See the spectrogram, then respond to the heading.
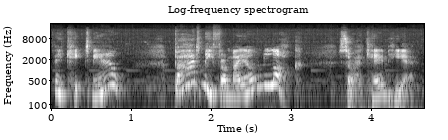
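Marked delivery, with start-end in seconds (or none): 0.0-3.2 high, loud, aggrieved complaint; indignant. Acted. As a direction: protest the injustice loudly. Creature complains of being thrown out.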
